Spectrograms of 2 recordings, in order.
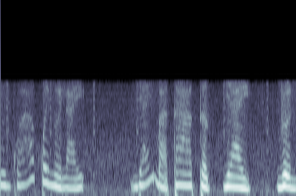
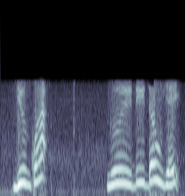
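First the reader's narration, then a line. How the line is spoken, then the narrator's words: Sudden loud shout. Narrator (Vietnamese): Cầu Thiên Xích đột nhiên quát to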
